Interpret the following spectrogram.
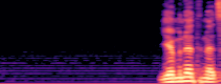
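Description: A faint, steady electrical hum, a mix of several constant low tones, fills a pause in a man's speech. His voice comes back in near the end.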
